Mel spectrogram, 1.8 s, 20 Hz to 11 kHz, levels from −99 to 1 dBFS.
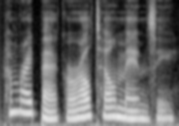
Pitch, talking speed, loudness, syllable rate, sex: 190 Hz, 235 wpm, -14 LUFS, 4.6 syllables/s, female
